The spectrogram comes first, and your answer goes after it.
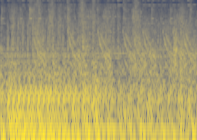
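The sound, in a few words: grenade explosion in the video game Ghost in the Shell: Stand Alone Complex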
